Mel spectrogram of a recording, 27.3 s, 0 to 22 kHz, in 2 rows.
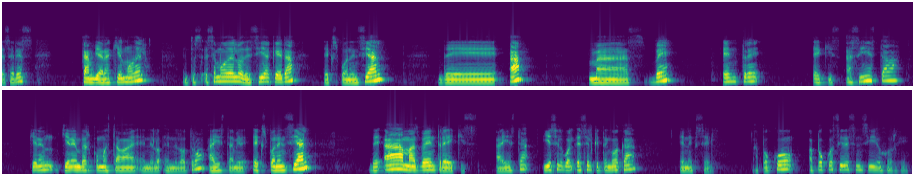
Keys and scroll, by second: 0.5 super++.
